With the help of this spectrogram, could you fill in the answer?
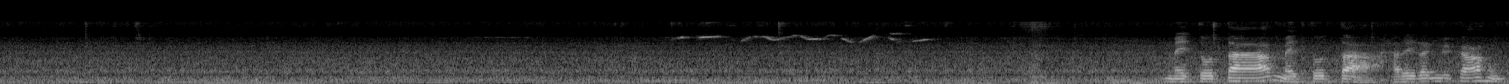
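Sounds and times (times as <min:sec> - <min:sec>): parakeet warbling whistle: 0:06.6 - 0:09.4.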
